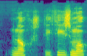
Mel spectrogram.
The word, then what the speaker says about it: gnosticismo: una corriente se llamaban gnosticismo con una g delante que es muda y no se pronuncia que decía que cristo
